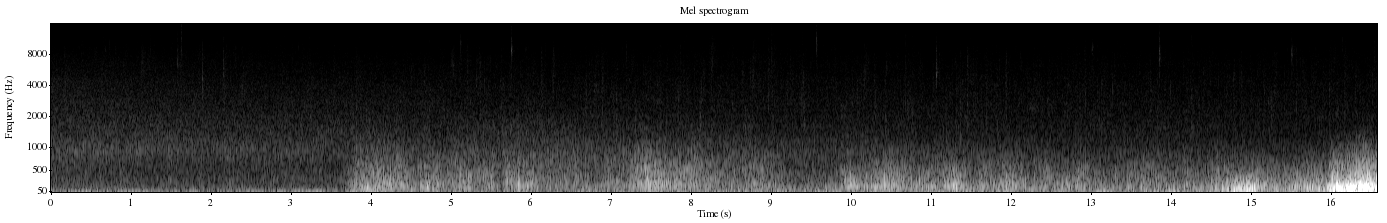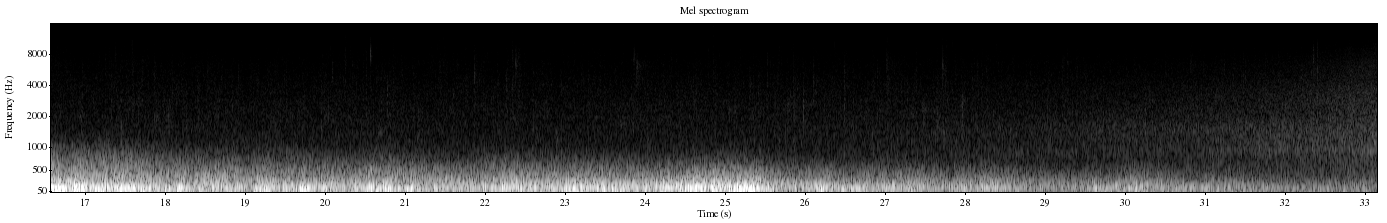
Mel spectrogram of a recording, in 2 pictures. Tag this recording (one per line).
Lightening
Rain
Storm
Thunder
